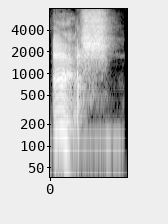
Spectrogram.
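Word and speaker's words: Æ: letter x and then the ae is pronounced ash yeah and then the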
